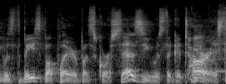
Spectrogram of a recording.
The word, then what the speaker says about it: Scorsese: Is it Scorsesei or how how is that pronounced? So, I've heard I heard Scorsesei all my life. I've heard in the last couple years it's actually pronounced Scorsesi.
